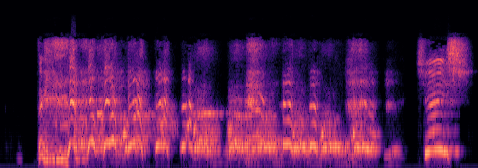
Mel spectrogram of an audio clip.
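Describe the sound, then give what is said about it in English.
Dogs bark loudly in a rapid, overlapping string of yaps with a few short pauses, ending in one last sharp bark. “They're probably barking at like some random person walking down the street.”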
